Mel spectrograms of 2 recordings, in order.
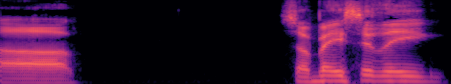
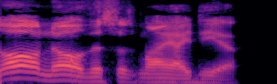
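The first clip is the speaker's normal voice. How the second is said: plain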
